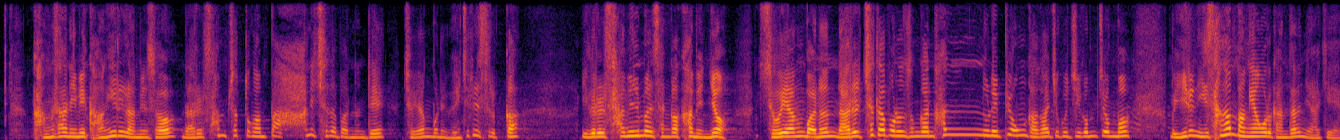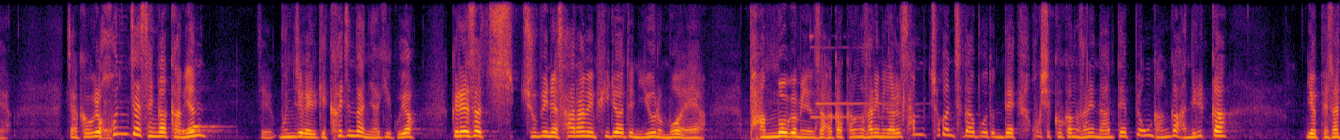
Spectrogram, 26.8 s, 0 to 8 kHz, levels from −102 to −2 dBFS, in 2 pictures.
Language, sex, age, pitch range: Korean, male, 40-59, 200-260 Hz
